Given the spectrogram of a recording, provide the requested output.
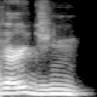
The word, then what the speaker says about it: jardim: gente coloca um NH venha o m no fim a gente pronuncia como n né então a gente tem Jardim por exemplo né a gente fala Jardim diferente do latim latim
